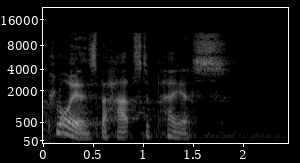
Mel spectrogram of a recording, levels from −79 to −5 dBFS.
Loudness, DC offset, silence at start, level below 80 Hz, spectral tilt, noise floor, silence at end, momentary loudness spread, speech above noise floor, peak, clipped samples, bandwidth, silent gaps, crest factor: -43 LUFS; under 0.1%; 0 s; -90 dBFS; -1.5 dB/octave; -72 dBFS; 0.5 s; 8 LU; 27 dB; -24 dBFS; under 0.1%; 11.5 kHz; none; 22 dB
